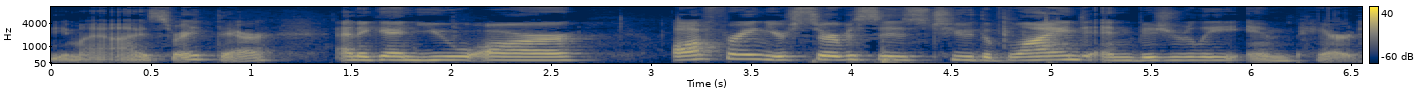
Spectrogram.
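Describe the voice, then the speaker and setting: This woman talks at a moderate pace with medium pitch and fairly even intonation, recorded very cleanly against a silent background. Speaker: therapist vlogger. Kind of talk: casual vlog talk to camera. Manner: halting, with fillers and repeated words.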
